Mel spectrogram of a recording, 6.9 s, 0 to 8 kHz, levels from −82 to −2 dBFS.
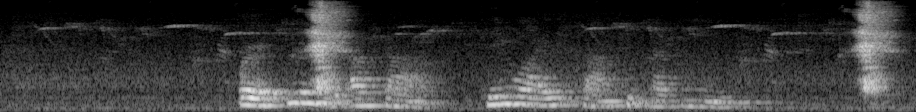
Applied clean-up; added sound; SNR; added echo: none; Sneeze; 4 dB; reverberation time 0.9 s.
